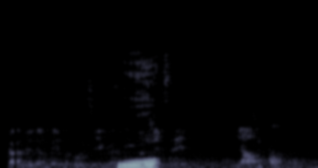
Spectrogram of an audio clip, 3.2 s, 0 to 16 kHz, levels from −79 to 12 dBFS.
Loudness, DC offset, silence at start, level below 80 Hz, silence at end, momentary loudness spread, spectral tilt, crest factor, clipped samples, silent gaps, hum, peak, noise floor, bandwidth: -25 LUFS; under 0.1%; 0.1 s; -72 dBFS; 0.45 s; 27 LU; -9.5 dB/octave; 20 dB; under 0.1%; none; none; -10 dBFS; -63 dBFS; 10.5 kHz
